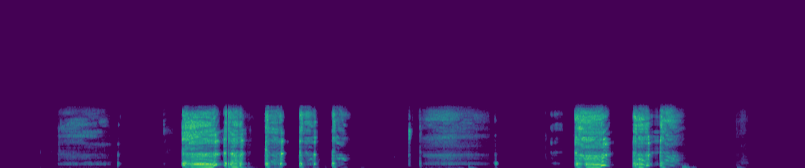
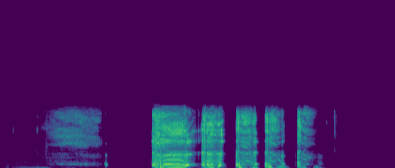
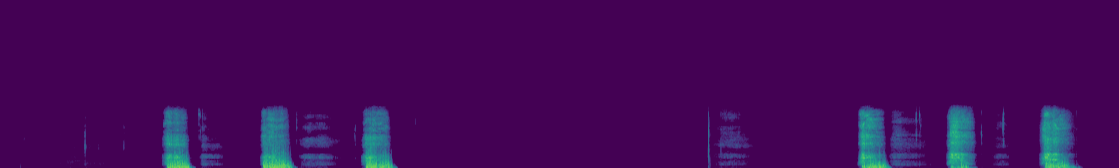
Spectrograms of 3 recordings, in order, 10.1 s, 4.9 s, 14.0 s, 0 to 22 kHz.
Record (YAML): three_cough_length: 10.1 s
three_cough_amplitude: 28672
three_cough_signal_mean_std_ratio: 0.35
cough_length: 4.9 s
cough_amplitude: 32364
cough_signal_mean_std_ratio: 0.42
exhalation_length: 14.0 s
exhalation_amplitude: 29903
exhalation_signal_mean_std_ratio: 0.29
survey_phase: beta (2021-08-13 to 2022-03-07)
age: 18-44
gender: Female
wearing_mask: 'No'
symptom_cough_any: true
symptom_runny_or_blocked_nose: true
symptom_shortness_of_breath: true
symptom_sore_throat: true
symptom_onset: 12 days
smoker_status: Ex-smoker
respiratory_condition_asthma: false
respiratory_condition_other: false
recruitment_source: REACT
submission_delay: 2 days
covid_test_result: Negative
covid_test_method: RT-qPCR
influenza_a_test_result: Negative
influenza_b_test_result: Negative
